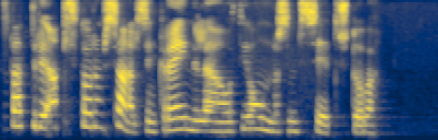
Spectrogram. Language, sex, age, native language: Icelandic, female, 40-49, Icelandic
